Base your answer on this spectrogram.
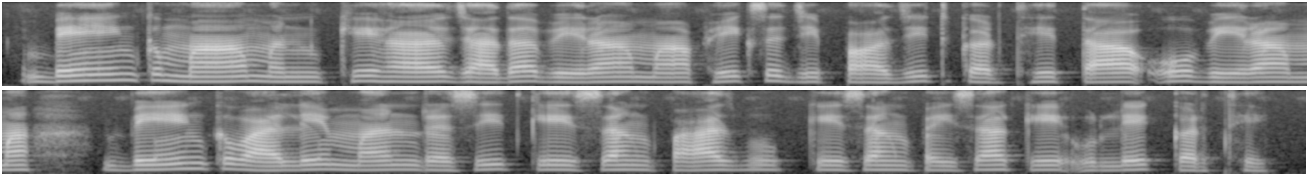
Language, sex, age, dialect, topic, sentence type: Chhattisgarhi, female, 31-35, Western/Budati/Khatahi, banking, statement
